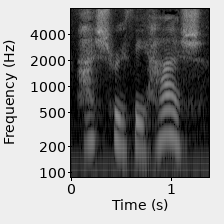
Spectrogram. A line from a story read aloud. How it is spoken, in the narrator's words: Joseph begged her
